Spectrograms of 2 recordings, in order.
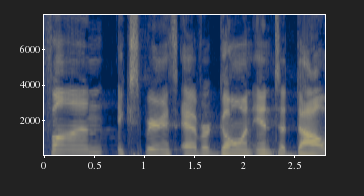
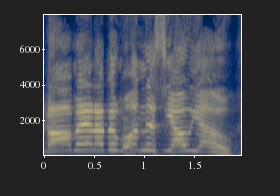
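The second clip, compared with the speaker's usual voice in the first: high, loud, excited imitation of a boy; thrilled child; 11 semitones higher, 5 dB louder than usual. Son opening a yo-yo from his brother, thrilled. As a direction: squeal it like a kid with a new toy.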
